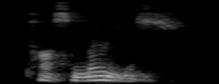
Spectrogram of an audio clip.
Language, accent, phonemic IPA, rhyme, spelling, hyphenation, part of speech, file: English, Southern England, /pɑː.sɪˈməʊ.ni.əs/, -əʊniəs, parsimonious, par‧si‧mon‧i‧ous, adjective, LL-Q1860 (eng)-parsimonious.wav
- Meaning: 1. Exhibiting parsimony; sparing in the expenditure of money; frugal, possibly to excess 2. Using a minimal number of assumptions, steps, or conjectures 3. Not conceding many goals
